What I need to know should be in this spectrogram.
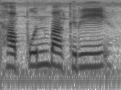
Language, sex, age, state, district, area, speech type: Goan Konkani, female, 18-30, Goa, Murmgao, rural, spontaneous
